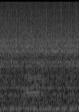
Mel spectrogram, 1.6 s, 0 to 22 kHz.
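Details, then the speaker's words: 1952 Ford F1, cold start after sitting 7 days, choke pushed back in, carburetor rebuilt, spark plugs changed: steady, even idle with a smooth hum and no ticking or knocking; normal idle. "You'll see there's no ticking, there's no knocking. Everything is running nice and smooth. Idle is set perfectly."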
